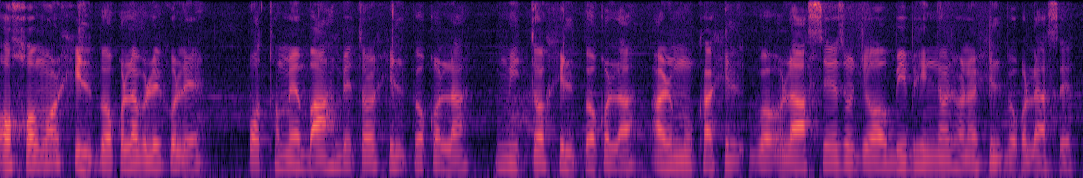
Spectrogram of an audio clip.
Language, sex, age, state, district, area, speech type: Assamese, male, 18-30, Assam, Majuli, urban, spontaneous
